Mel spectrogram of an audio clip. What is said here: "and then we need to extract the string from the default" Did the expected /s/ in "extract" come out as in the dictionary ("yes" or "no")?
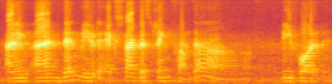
yes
